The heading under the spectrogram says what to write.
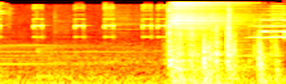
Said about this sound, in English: Thank goodness we have this secret dog gate that lets us run free.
